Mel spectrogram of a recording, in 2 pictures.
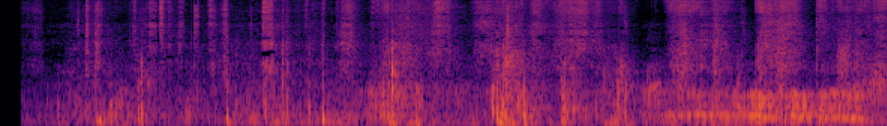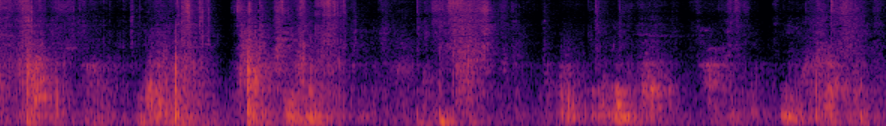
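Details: Patterdale Terrier, a fell terrier, growling during tug-of-war training play: a rough, low rumbling growl swells in the middle of the clip amid clattering and scuffling noises from the game.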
